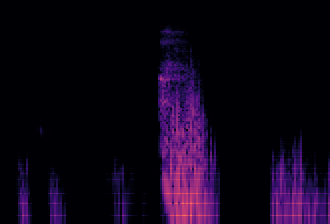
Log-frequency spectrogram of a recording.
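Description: A person's short, loud breath into a headset microphone, a little over a second in, after a few soft low sounds.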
